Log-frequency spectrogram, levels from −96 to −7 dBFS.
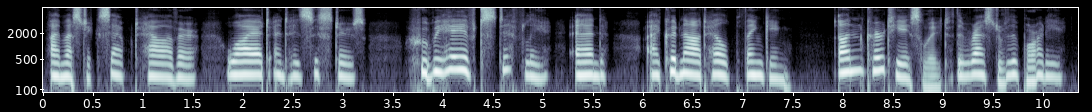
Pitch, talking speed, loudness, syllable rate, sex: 215 Hz, 140 wpm, -20 LUFS, 4.3 syllables/s, female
